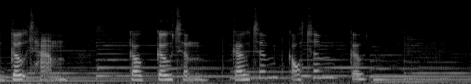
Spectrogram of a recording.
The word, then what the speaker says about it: Gotham: a place name so you wouldn't actually merge together the T and the H it would be goam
